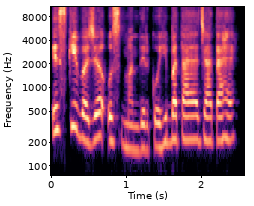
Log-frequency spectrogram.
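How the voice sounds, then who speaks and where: A woman's voice: mid-range voice, normal speed, darkish tone, no echo, studio quality. A woman narrating a scripted story as its storyteller.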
